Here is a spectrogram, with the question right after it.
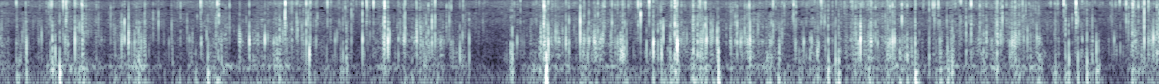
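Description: Fingertips and nails scratch and tap clear plastic cling film stretched tight over a black microphone mesh head. The result is a steady, close, dense crinkling and crackling texture with many quick, sharp taps and a low, muffled rumble underneath. One louder snap stands out near the middle.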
